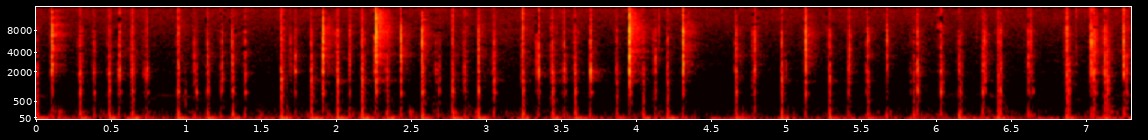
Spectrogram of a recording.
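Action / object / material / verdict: tap / hand-held plastic game controller / plastic / none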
